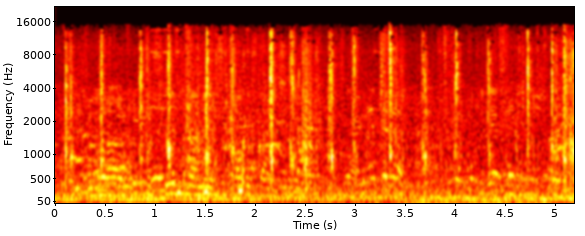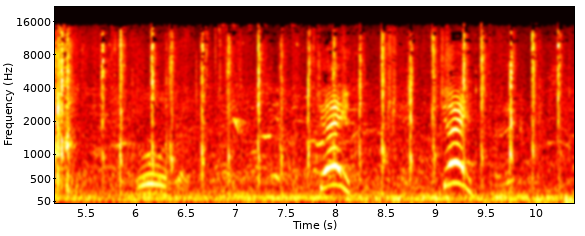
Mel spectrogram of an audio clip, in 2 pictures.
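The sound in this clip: Hooves of a grey horse clip-clopping at the Sunday horse market in Smithfield: a quick, steady run of hard clacks throughout, with people talking over them.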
